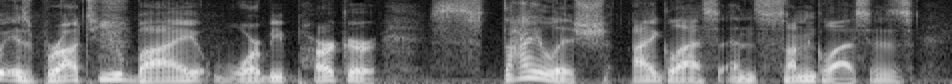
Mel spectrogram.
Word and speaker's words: Warby: I always try and say it Warby, so it's clear that it's spelled W-A-R. – Yeah. – Because I sometimes worry if I say Warby, it'll be like W-O-R.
